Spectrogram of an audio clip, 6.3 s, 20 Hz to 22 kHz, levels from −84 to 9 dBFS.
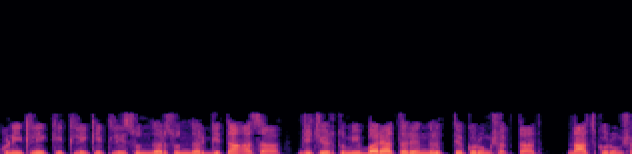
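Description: From start to finish the speech sounds dull and smeared, with nothing above 5.8 kHz and a mix of swirly, warbling and gritty artefacts stacked together. This likely points to transcoding between lossy codecs: a low-bitrate MP3, then AAC, then MP3 again, each compounding the previous damage.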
